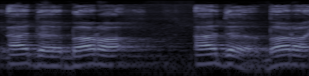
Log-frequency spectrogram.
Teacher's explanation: تو یوں قلقلہ کر کے پڑھیں گے ادبرا، ادبرا، یہ جو اد کی آواز آ رہی ہے یہی وہ قلقلہ ہے، یہی وہ جنبش اور حرکت ہے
